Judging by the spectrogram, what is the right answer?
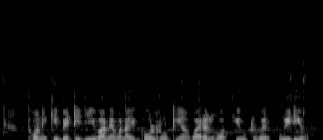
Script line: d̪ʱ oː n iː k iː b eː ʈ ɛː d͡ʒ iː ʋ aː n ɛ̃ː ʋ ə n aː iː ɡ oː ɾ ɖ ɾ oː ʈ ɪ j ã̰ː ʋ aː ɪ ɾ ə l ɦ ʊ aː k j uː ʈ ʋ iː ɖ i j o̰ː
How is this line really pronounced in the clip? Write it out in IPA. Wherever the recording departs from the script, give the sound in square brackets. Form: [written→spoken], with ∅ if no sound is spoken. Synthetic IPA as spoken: d̪ʱ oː n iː k iː b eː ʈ [ɛː→iː] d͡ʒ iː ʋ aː n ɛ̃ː ʋ ə n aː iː ɡ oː [ɾ→l] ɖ ɾ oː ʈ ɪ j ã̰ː ʋ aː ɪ ɾ ə l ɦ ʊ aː k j uː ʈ ʋ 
